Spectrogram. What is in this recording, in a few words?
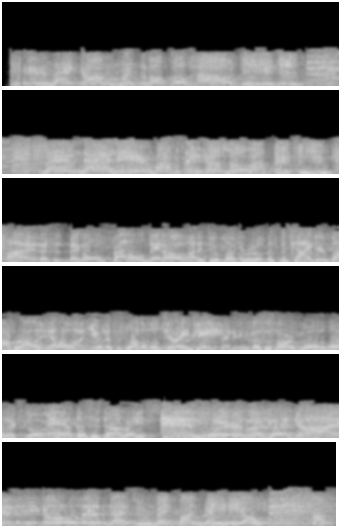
sweeper jock roll call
